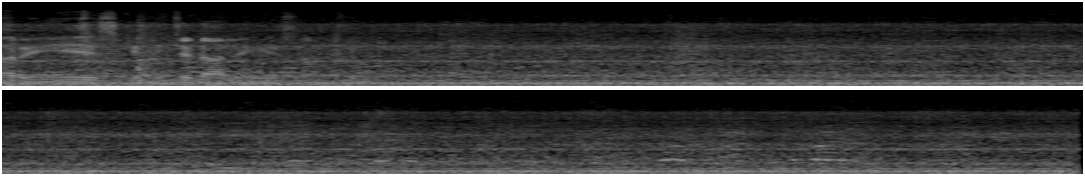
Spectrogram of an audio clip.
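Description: A large diesel engine idles with a steady low rumble.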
